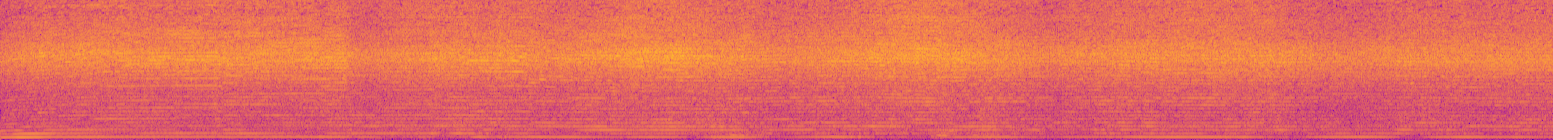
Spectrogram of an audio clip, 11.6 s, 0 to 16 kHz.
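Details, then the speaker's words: Panasonic MC-E465 bagged upright vacuum, after refurbishment with new belts, brush roll on, following years in a damp shed: steady, harsh whining motor roar with a rough edge throughout. The motor sounds badly worn, probably its bearings. "that is awful in fact i'm even more angry at myself because the other boat is in the bin i did think oh we could have a look at that motor it's probably just the bearings"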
